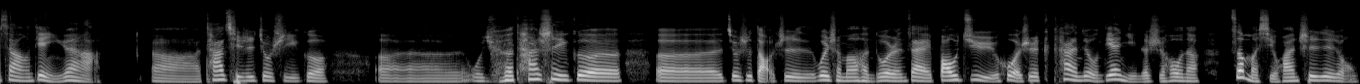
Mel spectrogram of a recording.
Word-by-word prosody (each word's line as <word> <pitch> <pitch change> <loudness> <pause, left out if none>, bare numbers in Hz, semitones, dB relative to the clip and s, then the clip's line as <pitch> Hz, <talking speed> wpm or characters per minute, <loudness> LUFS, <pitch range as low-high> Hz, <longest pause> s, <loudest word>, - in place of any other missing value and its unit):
像 175 -5 -1
电 195 +1 +3
影 135 -2 -9
院 180 +1 0
啊， - - -5 0.5
呃， 130 -4 -6
它 215 +1 +2
其 205 - -1
实 175 0 -3
就 185 0 -3
是 165 -1 -8
一 150 - -8
个 150 -3 -2 0.5
呃， 140 -1 -9
我 165 -1 -7
觉 145 -1 -10
得 195 0 +6
它 235 +4 +2
是 235 0 +2
一 205 - +2
个 180 -5 +5 0.3
呃， 150 -1 0
就 190 +5 -1
是 195 +1 -2
导 - - +2
致 165 -4 -2
为 200 +2 +4
什 185 -1 -2
么 170 0 0
很 165 -3 -1
多 175 +2 +2
人 160 0 0
在 165 -3 +3
煲 195 +5 +6
剧 190 -8 -3
或 150 - +1
者 145 - +1
是 180 +3 -1
看 220 +1 -1
这 195 - 0
种 150 -6 -2
电 220 0 +3
影 130 - -9
的 140 - -4
时 145 +1 -6
候 170 0 0
呢， 150 -1 -3 0.3
这 320 -1 +6
么 145 - -1
喜 140 - -4
欢 165 +6 0
吃 190 +1 +1
这 180 -3 +1
种， 130 -3 -7
165 Hz, 240 characters per minute, -22 LUFS, 145-190 Hz, 0.5 s, 得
